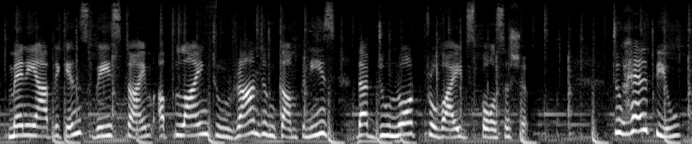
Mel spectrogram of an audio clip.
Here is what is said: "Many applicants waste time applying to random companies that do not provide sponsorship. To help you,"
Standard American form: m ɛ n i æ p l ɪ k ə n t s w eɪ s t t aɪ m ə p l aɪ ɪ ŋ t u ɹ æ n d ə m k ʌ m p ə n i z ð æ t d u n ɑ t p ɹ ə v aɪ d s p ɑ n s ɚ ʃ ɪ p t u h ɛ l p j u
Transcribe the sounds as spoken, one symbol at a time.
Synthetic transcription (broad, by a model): m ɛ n i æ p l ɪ k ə n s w eɪ s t t aɪ m ə p l aɪ ɪ ŋ t u ɹ æ n d ə m k ʌ m p ə n i z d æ t d u n ɑ t p ɹ ə v aɪ d s p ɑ l s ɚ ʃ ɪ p t u h ɛ l p j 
